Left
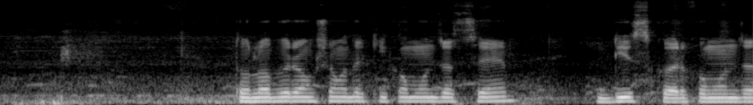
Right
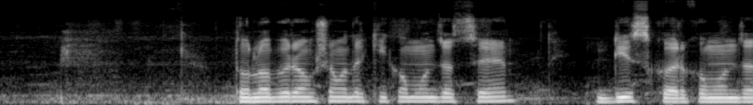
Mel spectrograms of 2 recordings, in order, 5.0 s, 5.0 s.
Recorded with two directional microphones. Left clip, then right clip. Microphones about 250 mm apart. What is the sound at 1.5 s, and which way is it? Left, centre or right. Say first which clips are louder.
Speech: right 4 dB; right.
